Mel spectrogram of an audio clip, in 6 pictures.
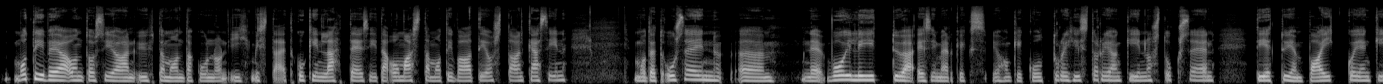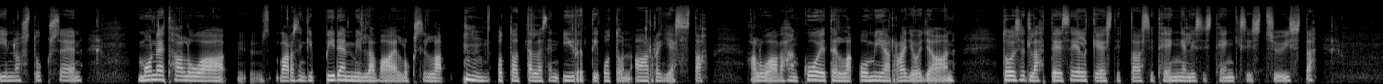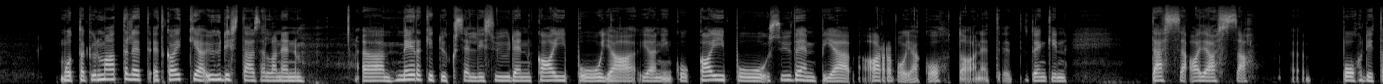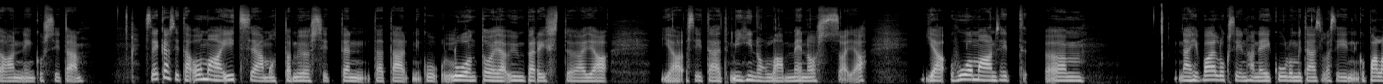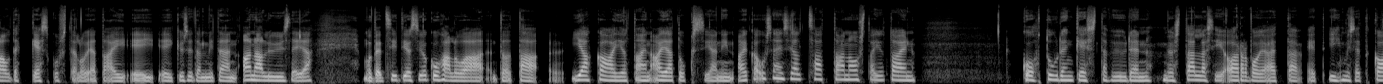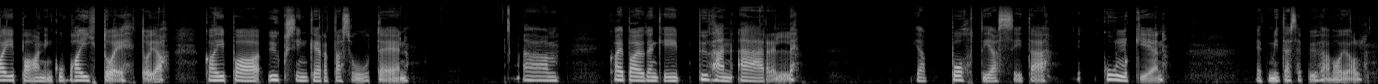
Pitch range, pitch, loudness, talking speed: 170-200 Hz, 185 Hz, -23 LUFS, 115 wpm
